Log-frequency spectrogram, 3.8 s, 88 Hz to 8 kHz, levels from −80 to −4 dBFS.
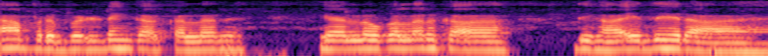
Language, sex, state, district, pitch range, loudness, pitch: Hindi, male, Haryana, Rohtak, 145-160 Hz, -17 LUFS, 155 Hz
